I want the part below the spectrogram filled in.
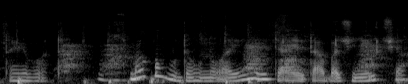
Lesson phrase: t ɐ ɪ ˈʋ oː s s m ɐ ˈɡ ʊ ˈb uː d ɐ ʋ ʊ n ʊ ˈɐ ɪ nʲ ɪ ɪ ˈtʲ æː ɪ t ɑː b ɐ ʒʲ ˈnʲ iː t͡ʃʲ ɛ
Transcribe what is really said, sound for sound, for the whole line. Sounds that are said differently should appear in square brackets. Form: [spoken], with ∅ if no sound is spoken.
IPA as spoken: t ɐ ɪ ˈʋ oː [t] s m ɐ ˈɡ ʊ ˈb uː d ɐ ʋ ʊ n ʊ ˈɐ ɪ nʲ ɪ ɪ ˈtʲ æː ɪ t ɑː b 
